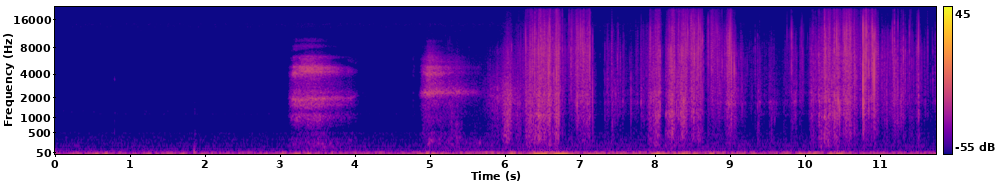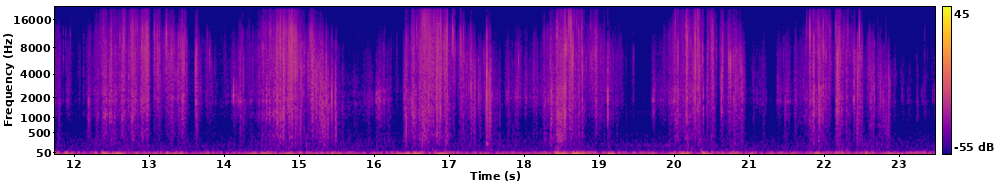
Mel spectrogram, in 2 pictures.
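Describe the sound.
Light ear cleaning with an ear pick makes soft crackling, scraping rustles, with many irregular quiet bursts of crinkly friction close together.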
